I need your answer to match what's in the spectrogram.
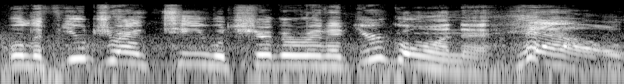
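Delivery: very high-pitched preachy voice, word "hell" drawn out. Mocking strict religious people's judgments: imitating a preachy Bible thumper. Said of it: "heavy Bible thumpers that are like".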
